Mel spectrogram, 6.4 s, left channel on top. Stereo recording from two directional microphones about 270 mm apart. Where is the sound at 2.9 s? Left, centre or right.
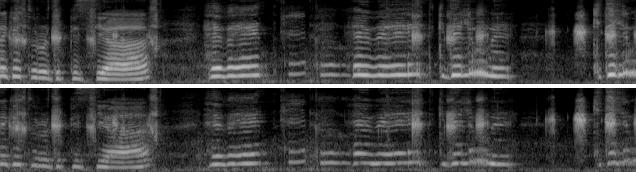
Centre.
